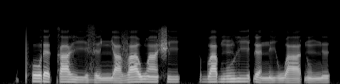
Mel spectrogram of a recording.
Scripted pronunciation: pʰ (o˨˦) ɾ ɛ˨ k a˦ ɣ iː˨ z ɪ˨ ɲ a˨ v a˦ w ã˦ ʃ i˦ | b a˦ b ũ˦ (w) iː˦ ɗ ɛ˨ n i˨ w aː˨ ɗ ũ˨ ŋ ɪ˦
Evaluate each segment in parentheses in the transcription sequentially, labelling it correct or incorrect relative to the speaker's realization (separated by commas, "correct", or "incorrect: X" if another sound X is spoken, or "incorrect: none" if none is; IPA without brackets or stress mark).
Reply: incorrect: o˦, incorrect: ɣ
